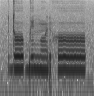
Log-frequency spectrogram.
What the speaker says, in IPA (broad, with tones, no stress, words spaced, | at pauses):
doː˨ bɪ˦ ŋũ˨rhoː˦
